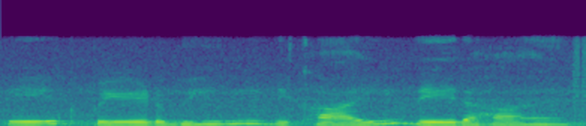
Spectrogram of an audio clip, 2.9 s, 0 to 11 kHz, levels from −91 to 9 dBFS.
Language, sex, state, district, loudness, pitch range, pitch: Hindi, female, Chhattisgarh, Raipur, -15 LUFS, 190-215 Hz, 205 Hz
